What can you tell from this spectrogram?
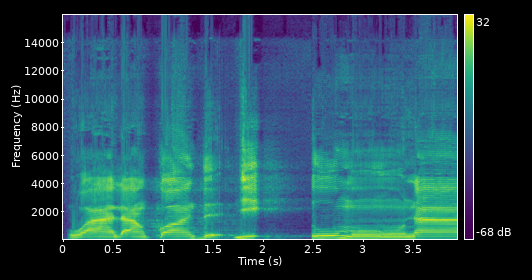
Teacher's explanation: Dal sukun disebut qalqalah sugro. Pantulkan kecil saja.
